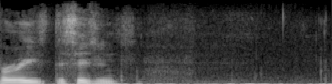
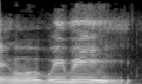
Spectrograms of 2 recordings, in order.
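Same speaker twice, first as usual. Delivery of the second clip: giggly wee wee; 8 semitones higher, slower than usual. Acted. Giggling at the French.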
